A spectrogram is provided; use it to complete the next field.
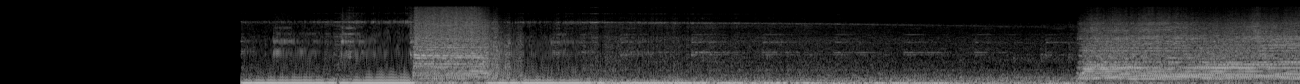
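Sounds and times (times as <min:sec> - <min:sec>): train horn: 0:04.1 - 0:05.4, 0:10.8 - 0:13.0.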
